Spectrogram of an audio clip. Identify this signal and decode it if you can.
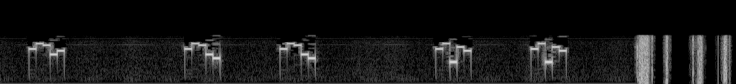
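Five-tone selective call (ZVEI), heard as quick runs of five tones, tones of about 70 ms. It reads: 88057 88053 88053 88197 88197
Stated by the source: Five-tone ZVEI selective call received on an SDR by feuerwehr-orlamuende.org (Feuerwehr Orlamünde).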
